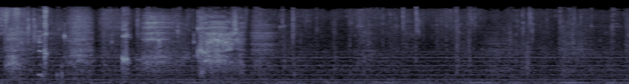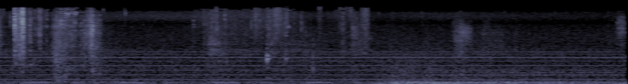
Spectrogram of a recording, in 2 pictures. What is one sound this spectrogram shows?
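Tall grass rustles as a person creeps through it.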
